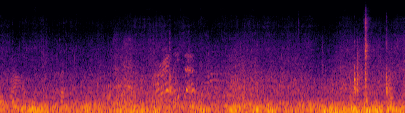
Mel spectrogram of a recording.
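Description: Steady low rumble of a fishing boat's engine running, mixed with wind buffeting the microphone. Faint voices come in around the middle, and a couple of sharp clicks near the end.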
